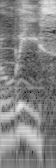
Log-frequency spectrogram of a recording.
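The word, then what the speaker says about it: lees: a sediment layer what some people call the leaves or lease it's l-e-e-s so if you ever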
